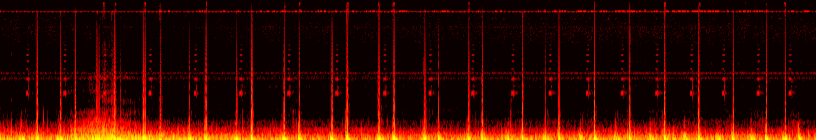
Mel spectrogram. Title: Male heartbeat sound + blood pressure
